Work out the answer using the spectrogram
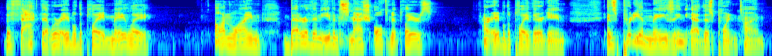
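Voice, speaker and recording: A man's voice: mid-range voice, a little slow. A man hosting a solo podcast, talking casually in an earnest, rambling, informal way. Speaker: podcast host.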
